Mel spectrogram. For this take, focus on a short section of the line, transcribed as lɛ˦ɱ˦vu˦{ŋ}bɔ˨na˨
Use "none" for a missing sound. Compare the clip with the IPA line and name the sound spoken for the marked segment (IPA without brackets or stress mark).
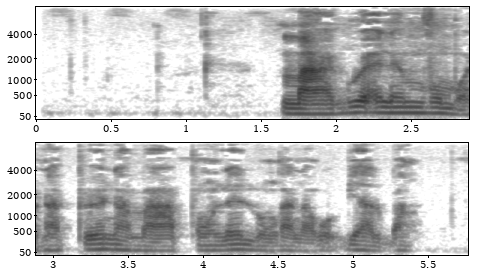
m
